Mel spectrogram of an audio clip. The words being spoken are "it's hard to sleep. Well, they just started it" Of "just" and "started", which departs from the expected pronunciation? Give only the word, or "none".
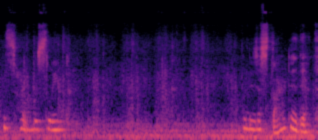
just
